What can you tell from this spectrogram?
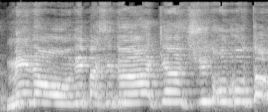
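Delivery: high-pitched, excited squeal; overjoyed. Acted. Pupil hears he got fifteen, overjoyed squeal.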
